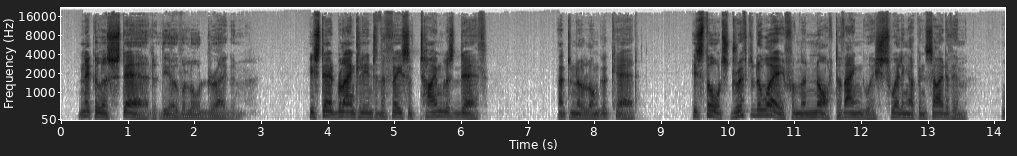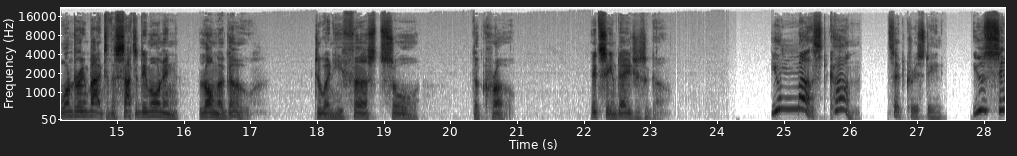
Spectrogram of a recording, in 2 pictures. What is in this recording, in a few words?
Narration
